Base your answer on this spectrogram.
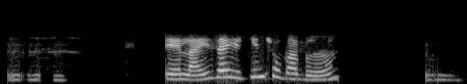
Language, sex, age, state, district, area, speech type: Bodo, female, 30-45, Assam, Udalguri, rural, conversation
